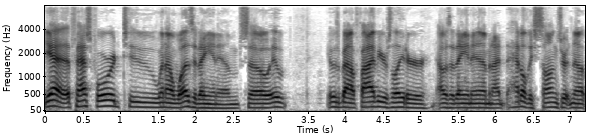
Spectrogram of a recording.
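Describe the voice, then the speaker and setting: A man talks at a fairly quick pace in a Texan accent, with fairly even intonation. The recording is very clean, with a silent background. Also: medium pitch for a man. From Texas Panhandle, Amarillo. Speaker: country-rock musician. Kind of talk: interview.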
